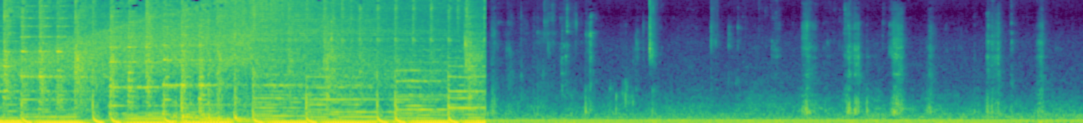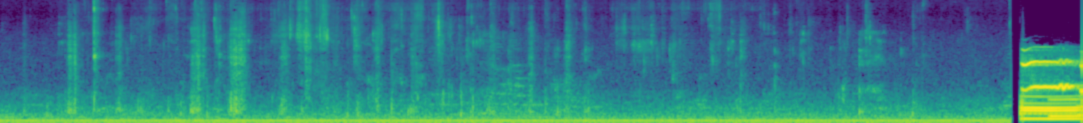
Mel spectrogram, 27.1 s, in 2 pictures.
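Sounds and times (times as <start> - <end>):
chewing chicken crunches: 6.1 - 25.8.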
